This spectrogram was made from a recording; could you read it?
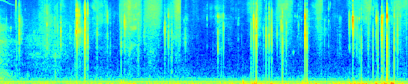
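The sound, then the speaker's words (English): Crinkling and snipping as scissors cut through the plastic packaging of a chocolate-covered, corn-flake-like snack, a run of sharp, irregular crackles over a steady low hum, with no talking. “Okay, good thing I brought scissors.”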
